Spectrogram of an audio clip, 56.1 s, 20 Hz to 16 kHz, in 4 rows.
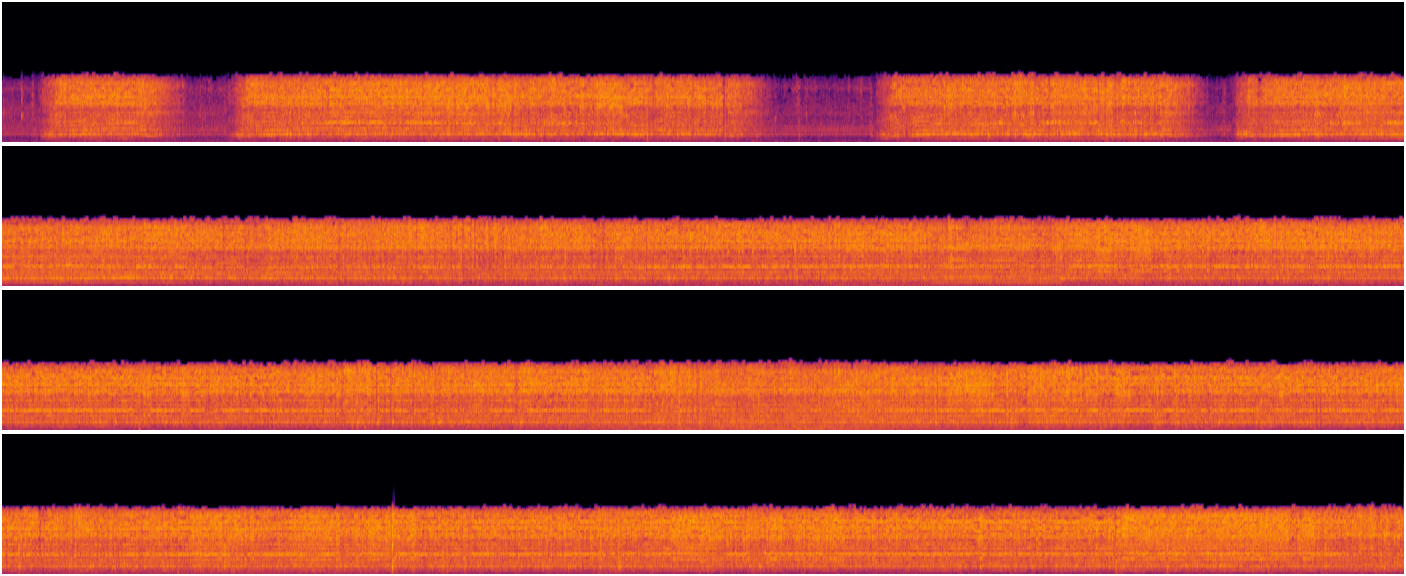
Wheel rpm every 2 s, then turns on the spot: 60, 90, 140, 100, 60, 130, 100, 140, 140, 150, 150, 160, 160, 150, 160, 150, 150, 150, 150, 160, 160, 160, 150, 160, 160, 160, 160, 160.
none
